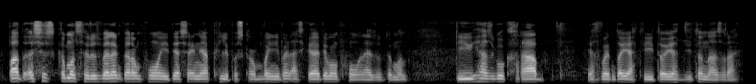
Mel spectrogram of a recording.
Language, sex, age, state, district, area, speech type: Kashmiri, male, 18-30, Jammu and Kashmir, Shopian, rural, spontaneous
